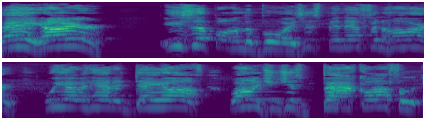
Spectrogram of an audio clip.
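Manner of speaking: put-on yelling. Retelling how the quarterback yelled at the coach in camp: imitating someone yelling. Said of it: "he screams at Mike and yells".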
